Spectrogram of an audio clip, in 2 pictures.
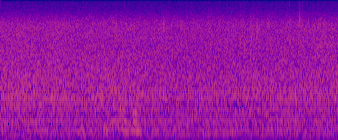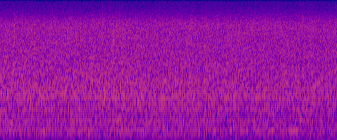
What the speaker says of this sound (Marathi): पाऊस भरपूर मोठं आहे भाऊ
